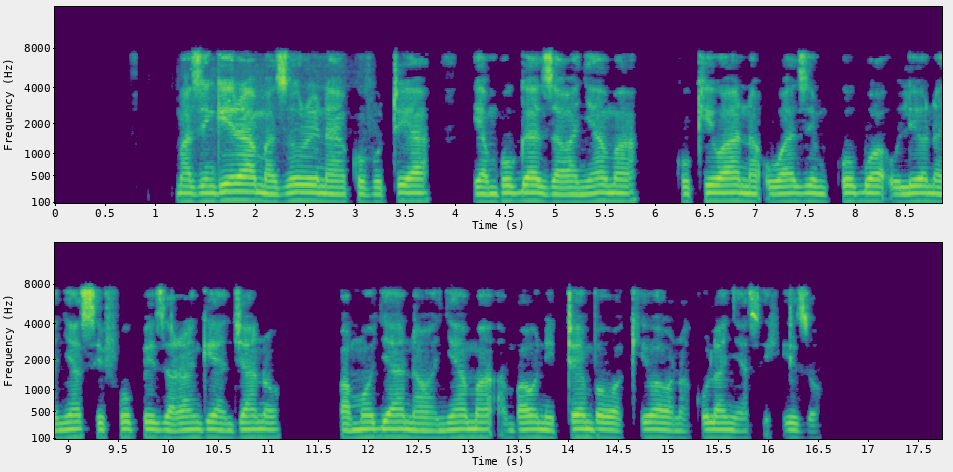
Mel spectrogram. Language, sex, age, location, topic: Swahili, male, 25-35, Dar es Salaam, agriculture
